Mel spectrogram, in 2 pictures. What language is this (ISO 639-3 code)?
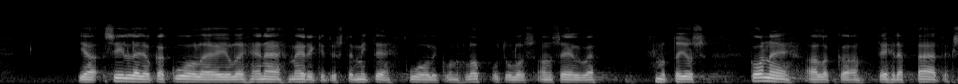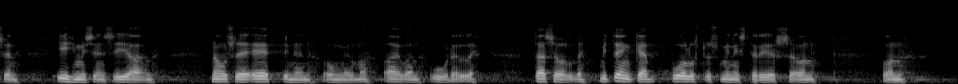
fin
